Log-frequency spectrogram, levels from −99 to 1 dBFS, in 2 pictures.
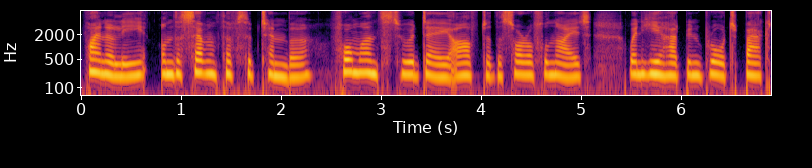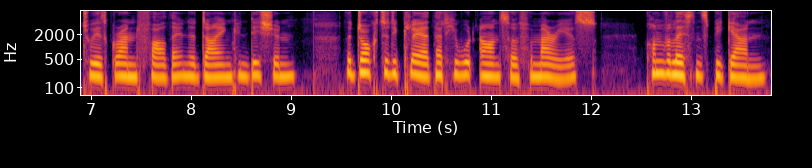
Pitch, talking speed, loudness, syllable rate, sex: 200 Hz, 170 wpm, -21 LUFS, 5.1 syllables/s, female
